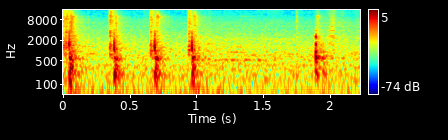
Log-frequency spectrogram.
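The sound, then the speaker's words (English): A knife dicing raw rhubarb on a cutting board: five crisp chopping thuds, four in a quick, even rhythm, then a short pause before the last. “And you can just dice it, and we're going to leave it raw.”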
